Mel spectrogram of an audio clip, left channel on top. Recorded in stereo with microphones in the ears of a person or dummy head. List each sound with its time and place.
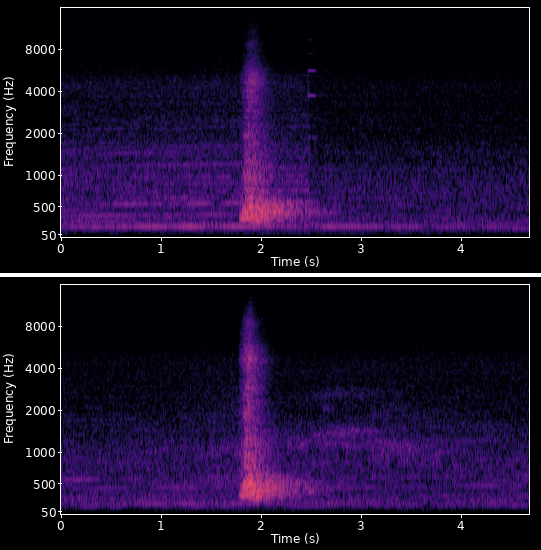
1.8 s a whoosh: 65° right (ahead or behind), 1.0 m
